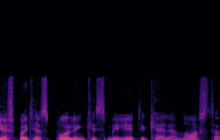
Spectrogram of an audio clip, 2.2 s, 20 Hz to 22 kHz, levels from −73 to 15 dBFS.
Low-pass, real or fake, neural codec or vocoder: 9.9 kHz; fake; codec, 16 kHz in and 24 kHz out, 0.8 kbps, FocalCodec, streaming, 65536 codes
